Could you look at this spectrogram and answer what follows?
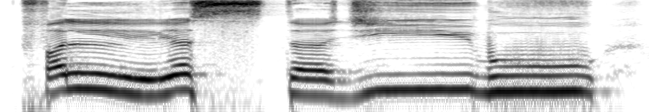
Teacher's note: با کے ساتھ واو مدہ اس لیے الف کے برابر کھینچیں گے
